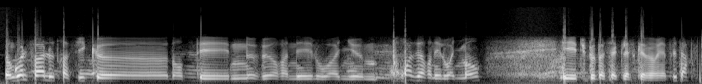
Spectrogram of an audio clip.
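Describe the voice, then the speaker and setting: A man's voice: medium pitch, fairly quick, crowd noise, rough recording. A man giving informal, conversational air traffic control instructions over the radio. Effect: radio transmission.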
